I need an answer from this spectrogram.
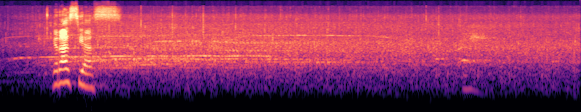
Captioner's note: audience applauding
